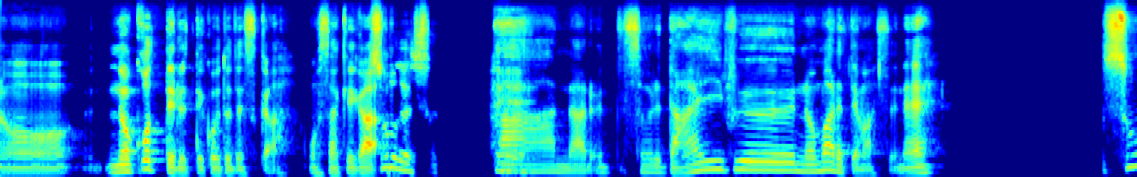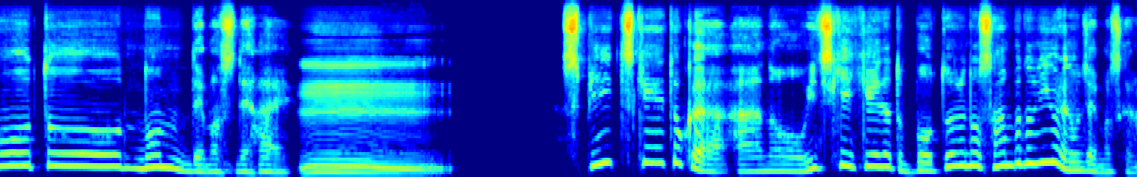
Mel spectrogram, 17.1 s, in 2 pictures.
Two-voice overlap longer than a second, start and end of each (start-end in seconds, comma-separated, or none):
none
